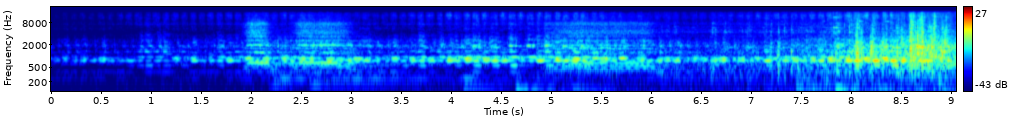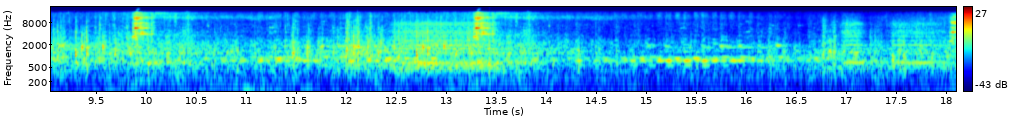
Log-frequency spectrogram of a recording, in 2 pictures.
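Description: A train rumbles and clatters through the Boston and Maine Railroad Station, Haymarket Square, Boston, Massachusetts, in December 1867, growing louder and denser partway through, with a sustained metallic whine over the steady clickety-clack of the cars. No one speaks.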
